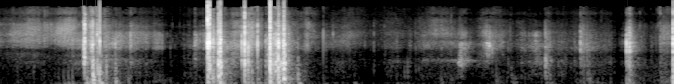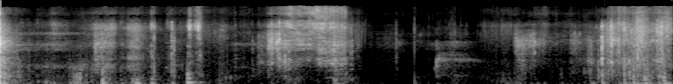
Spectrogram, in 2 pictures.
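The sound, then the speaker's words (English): A knife cuts through a freshly opened package. It makes a series of sharp, scratchy crackles and snaps of uneven loudness, with quieter gaps between them and a renewed burst at the end. “Oh, Freedom Knife is just cutting beautifully now.”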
